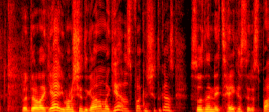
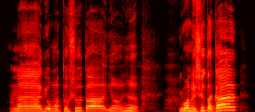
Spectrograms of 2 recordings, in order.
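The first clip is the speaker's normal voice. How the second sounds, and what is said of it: Bad put-on Asian accent. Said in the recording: “That's my Asian accent. It was really bad.”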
